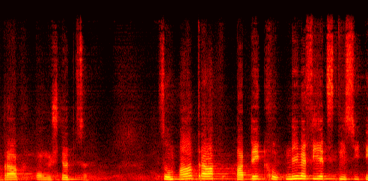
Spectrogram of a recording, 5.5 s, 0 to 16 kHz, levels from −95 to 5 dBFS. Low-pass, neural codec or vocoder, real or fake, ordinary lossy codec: 14.4 kHz; codec, 44.1 kHz, 2.6 kbps, DAC; fake; none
